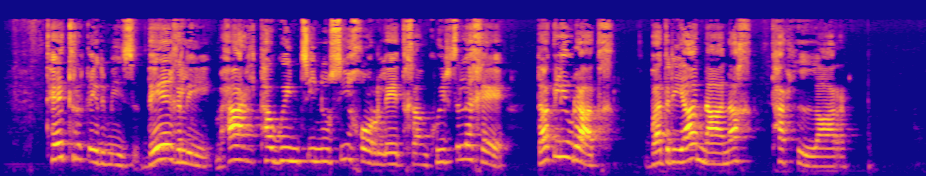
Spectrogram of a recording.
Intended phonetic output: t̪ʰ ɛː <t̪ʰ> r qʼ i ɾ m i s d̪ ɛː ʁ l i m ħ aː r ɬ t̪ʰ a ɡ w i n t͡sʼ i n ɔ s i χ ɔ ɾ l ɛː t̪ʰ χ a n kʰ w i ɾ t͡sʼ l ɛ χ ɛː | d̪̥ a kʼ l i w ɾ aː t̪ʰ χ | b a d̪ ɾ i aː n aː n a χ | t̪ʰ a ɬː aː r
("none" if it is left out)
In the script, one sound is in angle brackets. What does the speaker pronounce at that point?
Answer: t̪ʰ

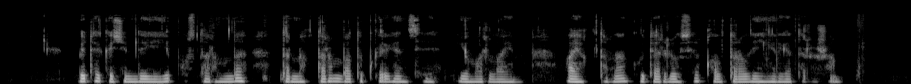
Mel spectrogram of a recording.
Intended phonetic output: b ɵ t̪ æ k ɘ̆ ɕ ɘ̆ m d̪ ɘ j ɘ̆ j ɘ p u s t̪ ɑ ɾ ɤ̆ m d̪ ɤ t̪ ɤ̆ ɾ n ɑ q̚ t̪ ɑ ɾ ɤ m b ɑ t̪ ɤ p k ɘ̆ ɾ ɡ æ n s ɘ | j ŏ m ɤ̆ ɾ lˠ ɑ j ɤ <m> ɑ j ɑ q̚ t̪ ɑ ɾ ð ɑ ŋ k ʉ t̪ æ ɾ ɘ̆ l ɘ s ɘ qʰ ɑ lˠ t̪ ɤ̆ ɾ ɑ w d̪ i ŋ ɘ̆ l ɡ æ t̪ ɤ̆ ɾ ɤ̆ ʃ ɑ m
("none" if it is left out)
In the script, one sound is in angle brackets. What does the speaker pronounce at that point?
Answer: m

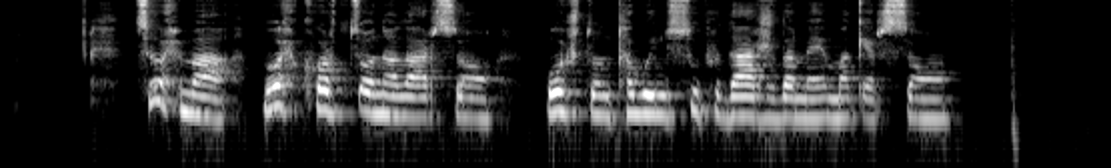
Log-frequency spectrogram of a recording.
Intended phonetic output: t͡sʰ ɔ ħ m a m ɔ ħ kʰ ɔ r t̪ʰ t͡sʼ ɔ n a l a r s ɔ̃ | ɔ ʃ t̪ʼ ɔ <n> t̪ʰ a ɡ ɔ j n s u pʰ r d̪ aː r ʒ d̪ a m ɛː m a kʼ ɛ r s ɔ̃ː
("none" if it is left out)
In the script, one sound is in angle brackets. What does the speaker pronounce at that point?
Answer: n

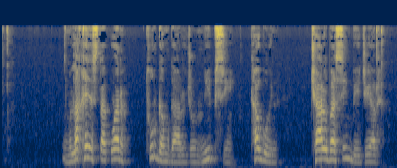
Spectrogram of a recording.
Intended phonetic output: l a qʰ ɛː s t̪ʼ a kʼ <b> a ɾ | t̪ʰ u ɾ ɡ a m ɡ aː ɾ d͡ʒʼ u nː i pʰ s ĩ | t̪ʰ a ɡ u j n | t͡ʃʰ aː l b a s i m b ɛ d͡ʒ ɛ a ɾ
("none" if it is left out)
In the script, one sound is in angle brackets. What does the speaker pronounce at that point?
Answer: w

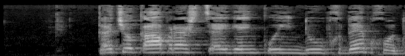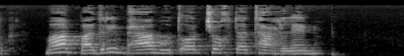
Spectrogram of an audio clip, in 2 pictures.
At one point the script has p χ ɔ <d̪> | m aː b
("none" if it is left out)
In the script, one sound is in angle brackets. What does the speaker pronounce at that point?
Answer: d̪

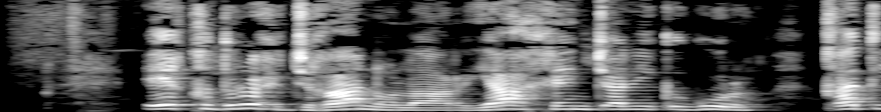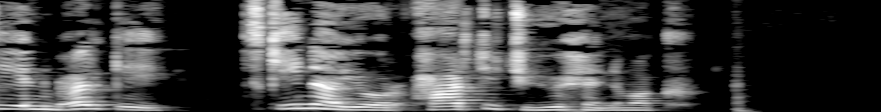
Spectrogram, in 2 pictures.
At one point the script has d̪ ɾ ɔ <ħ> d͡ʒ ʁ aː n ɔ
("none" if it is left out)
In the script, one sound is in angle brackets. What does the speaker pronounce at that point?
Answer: ħ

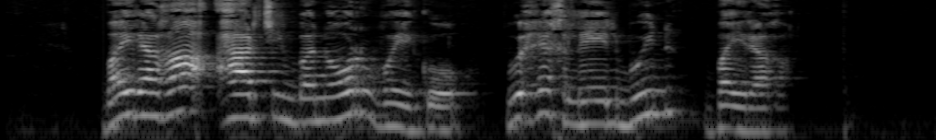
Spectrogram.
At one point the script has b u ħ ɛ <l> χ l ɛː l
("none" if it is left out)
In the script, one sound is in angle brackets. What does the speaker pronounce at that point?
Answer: none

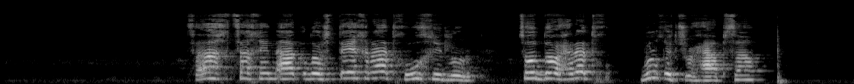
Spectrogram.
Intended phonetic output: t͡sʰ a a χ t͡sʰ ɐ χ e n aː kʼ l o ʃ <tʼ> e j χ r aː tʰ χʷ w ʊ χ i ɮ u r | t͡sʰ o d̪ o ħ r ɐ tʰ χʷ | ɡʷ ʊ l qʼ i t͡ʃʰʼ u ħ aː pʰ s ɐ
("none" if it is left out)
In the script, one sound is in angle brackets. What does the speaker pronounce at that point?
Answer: tʼ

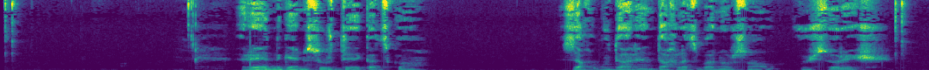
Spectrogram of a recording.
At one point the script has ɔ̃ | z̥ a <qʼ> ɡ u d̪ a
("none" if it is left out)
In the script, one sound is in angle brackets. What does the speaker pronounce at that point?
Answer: qʼ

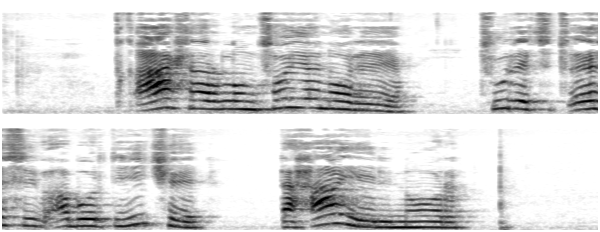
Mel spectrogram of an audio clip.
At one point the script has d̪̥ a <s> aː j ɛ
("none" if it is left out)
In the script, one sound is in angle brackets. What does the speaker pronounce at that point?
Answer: ħ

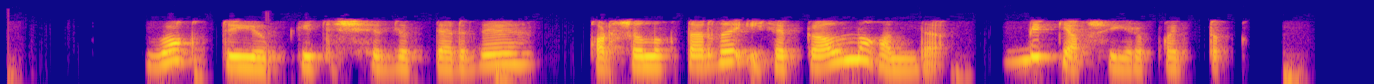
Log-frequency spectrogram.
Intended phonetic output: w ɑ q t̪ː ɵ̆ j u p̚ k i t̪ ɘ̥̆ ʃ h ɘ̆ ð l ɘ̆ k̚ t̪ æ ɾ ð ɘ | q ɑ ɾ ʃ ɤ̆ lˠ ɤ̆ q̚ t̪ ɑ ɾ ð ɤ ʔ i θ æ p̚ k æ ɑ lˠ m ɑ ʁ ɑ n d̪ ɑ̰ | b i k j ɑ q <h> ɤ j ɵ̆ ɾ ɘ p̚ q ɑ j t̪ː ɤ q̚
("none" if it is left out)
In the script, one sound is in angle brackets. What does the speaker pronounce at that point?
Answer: ʃ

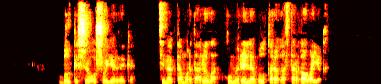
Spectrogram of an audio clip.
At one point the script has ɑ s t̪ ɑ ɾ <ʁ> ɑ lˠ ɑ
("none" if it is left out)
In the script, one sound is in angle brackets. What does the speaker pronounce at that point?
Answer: ʁ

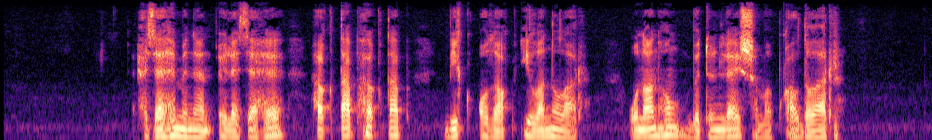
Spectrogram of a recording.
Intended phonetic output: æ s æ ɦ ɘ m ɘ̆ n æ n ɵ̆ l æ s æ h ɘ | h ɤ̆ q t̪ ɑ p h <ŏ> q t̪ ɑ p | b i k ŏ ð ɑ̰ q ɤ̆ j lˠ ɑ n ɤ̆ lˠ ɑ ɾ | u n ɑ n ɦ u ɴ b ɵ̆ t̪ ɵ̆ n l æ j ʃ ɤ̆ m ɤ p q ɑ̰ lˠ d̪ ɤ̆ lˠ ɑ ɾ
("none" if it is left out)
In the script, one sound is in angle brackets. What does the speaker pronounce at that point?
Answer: ɤ̆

